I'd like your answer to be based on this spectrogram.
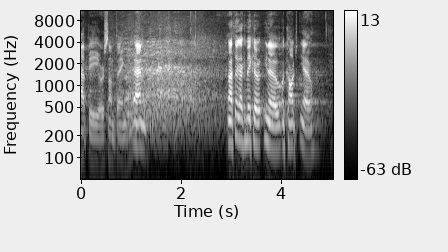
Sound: laughing

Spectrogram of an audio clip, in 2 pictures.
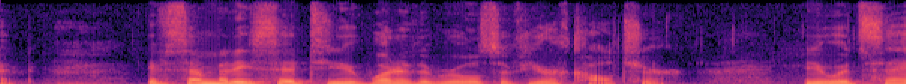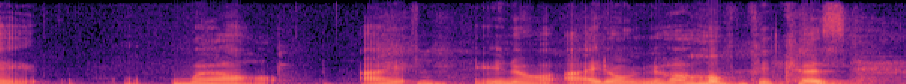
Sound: laughs

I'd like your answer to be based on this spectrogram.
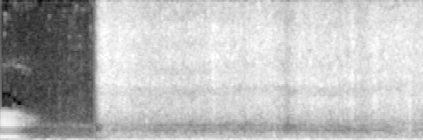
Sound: plastic bag crinkles

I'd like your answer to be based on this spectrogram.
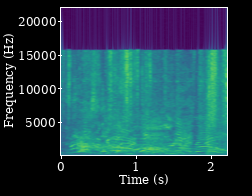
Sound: contestants yelling

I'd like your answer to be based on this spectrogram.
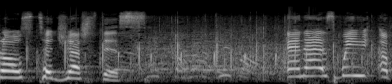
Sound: applause

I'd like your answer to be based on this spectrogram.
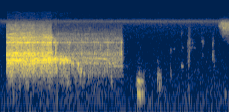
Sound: crowd applauds

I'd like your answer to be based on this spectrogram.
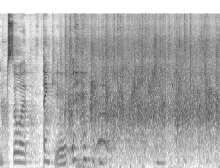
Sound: applause

